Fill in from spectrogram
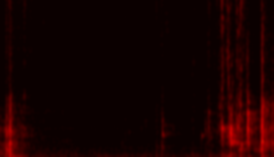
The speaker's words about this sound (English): And let me get a little, little swig of water real quick.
